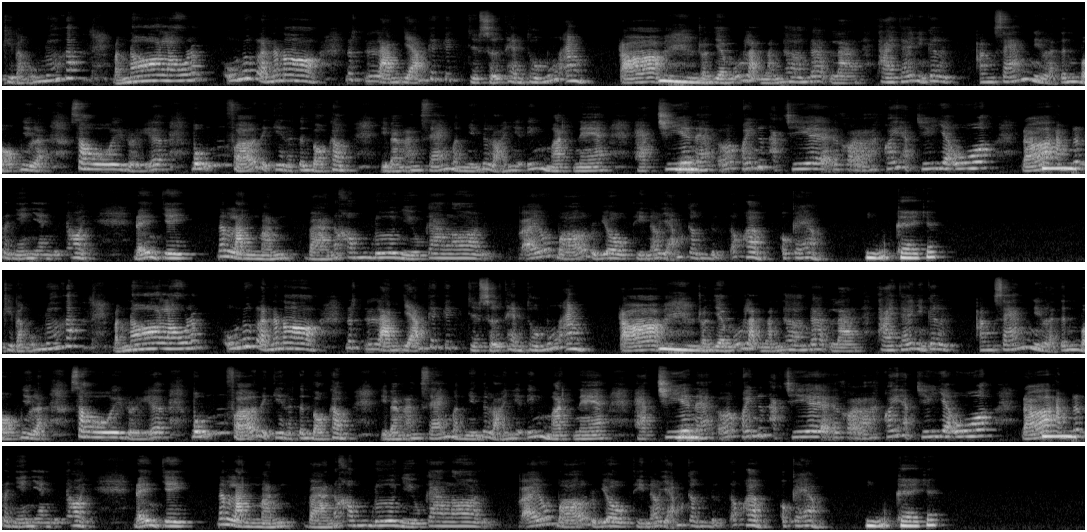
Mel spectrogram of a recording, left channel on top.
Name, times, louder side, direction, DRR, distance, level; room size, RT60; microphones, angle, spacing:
voice 1, 0.0-5.8 6.2-9.5 9.7-23.5 23.8-26.6 26.8-29.3 29.6-29.8, right 1 dB, 15° right, 1 dB, 1.8 m, -25 dB
voice 2, 6.6-7.1 17.6-17.8 21.2-21.6 30.3-31.0, equal, 10° left, 5 dB, 0.6 m, -16 dB
9.0 x 5.8 x 3.3 m, 0.31 s
head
